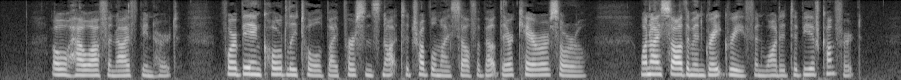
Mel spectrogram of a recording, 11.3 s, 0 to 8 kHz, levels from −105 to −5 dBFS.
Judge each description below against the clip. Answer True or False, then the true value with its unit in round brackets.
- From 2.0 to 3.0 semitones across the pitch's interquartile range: True (2.7 semitones)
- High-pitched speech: True (200 Hz)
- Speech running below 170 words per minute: False (180 wpm)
